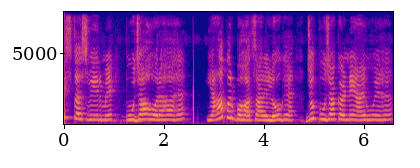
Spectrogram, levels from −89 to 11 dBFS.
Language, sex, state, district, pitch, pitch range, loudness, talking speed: Hindi, female, Jharkhand, Palamu, 335 Hz, 325-365 Hz, -16 LUFS, 165 wpm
